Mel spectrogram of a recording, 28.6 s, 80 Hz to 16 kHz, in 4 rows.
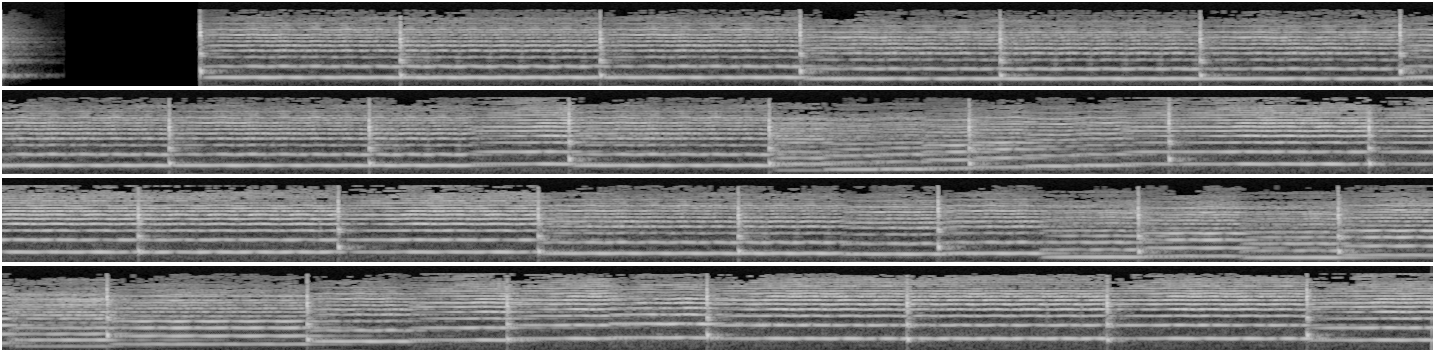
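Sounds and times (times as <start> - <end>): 
violin: 1.0 - 28.6.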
